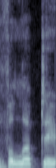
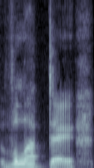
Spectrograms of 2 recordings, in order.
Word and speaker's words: Volupté: actually quite a bit of debate about how volupte is pronounced. Some people say it's volupt. Some of my books spell out that it's supposed to be Volupe, and then some people, like me, say Volupte.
